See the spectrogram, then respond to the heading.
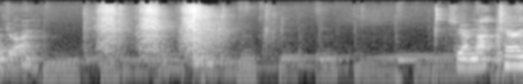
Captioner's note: cordless drill turning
